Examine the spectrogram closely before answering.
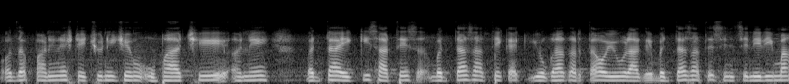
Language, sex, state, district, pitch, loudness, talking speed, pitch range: Gujarati, female, Maharashtra, Mumbai Suburban, 190 Hz, -17 LUFS, 165 wpm, 180-200 Hz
